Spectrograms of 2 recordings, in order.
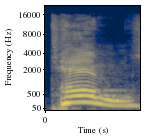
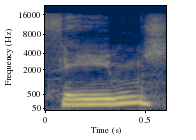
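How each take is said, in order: First: The word begins with a plain 't' sound. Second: The word begins with a 'th' sound. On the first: The speaker calls it right. "I didn't say the TH" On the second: The speaker calls it wrong. "it looks like Thames"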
